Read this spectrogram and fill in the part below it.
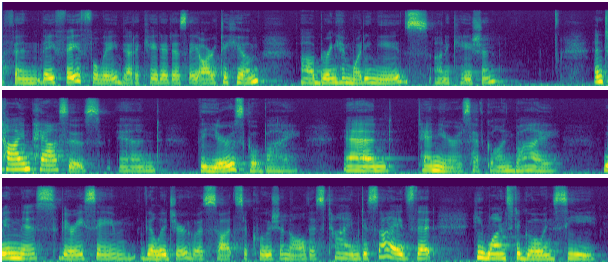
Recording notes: during a Sunday Service recorded at Ananda Village March 26th 2023.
